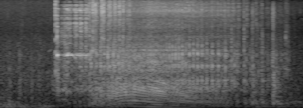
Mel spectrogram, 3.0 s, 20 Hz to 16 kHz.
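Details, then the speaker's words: Vintage Evinrude/Johnson 35hp two-cylinder outboard with good spark but bad gas in carburetor, started on starter fluid: quick crank, a short high buzzing burst for about a second and a half, then fades and stalls. "Now, I suspect that when I hit the key, it's going to turn over and run for just a second on the starter fluid. And then my experience is then it will die."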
